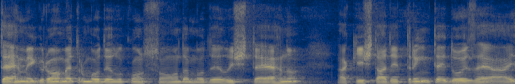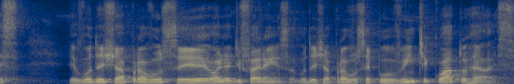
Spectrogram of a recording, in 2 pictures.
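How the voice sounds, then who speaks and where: A man of medium pitch talks at a fairly slow pace in an ordinary speaking voice with fairly even intonation. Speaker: small breeder and incubator parts seller. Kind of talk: sales pitch reading out a price list item by item. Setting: video recording for online channel. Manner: urgent, pushing viewers to hurry.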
